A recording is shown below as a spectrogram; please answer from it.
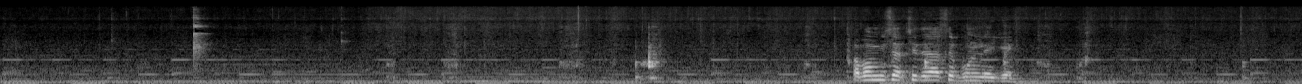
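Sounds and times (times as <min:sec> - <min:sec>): onions sizzling in hot oil: 0:00.0 - 0:13.0
wooden spatula stirring: 0:03.6 - 0:13.0.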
